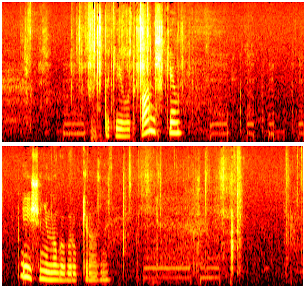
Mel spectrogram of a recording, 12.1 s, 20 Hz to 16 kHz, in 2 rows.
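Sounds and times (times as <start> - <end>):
plastic bag rustling: 0.5 - 3.9.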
